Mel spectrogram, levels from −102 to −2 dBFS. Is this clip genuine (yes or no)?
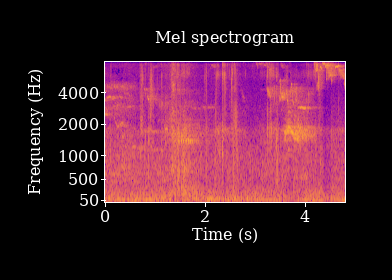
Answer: yes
